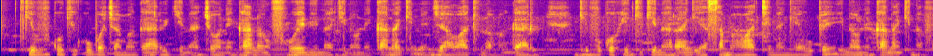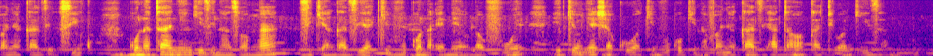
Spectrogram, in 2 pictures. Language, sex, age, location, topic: Swahili, male, 18-24, Mombasa, government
